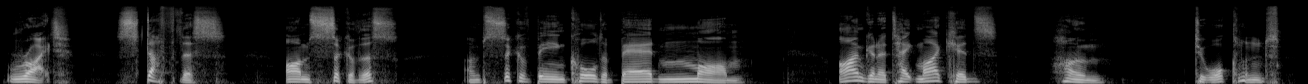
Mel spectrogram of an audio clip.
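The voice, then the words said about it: Put-on New Zealand accent. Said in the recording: “reverting to her native Kiwi accent”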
